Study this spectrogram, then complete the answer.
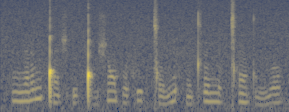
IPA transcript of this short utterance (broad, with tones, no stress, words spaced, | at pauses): ŋɡɛ̃˧ɾø˦ŋǃɛ̃˨ʃʔi˨ ɡ͡ǃɵ˨ʃɔ̃˦pʏ˨fi˦ ǀø˨ɲʏ˦ hĩ˨cʰø˦ɲɾø˨ ǀʰɛ̃˦ tʷi˨ŋɲɵ˦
